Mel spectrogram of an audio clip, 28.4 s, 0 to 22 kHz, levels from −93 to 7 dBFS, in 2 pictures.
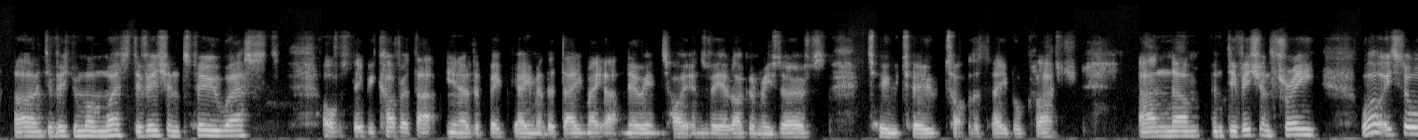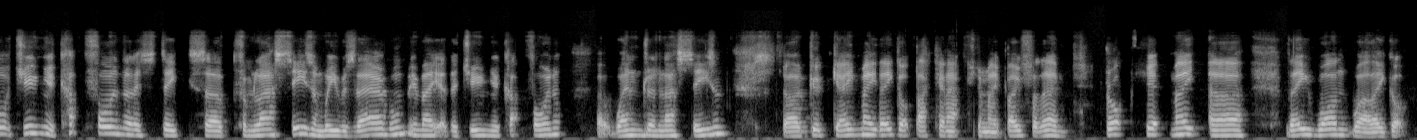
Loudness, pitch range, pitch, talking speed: -21 LUFS, 120-155 Hz, 140 Hz, 180 wpm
